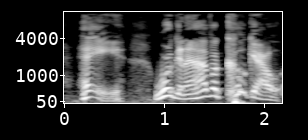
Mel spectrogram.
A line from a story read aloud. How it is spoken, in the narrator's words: I exclaimed to Mike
